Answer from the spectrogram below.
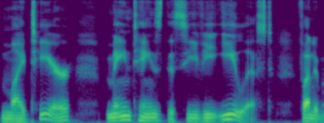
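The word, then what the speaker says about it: MITRE: The IDA Corporation, pronounced my tier, maintains the CVE list, funded by DHS and CISA.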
